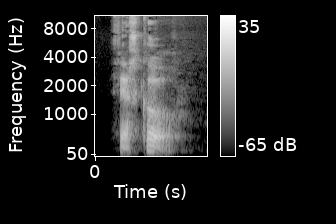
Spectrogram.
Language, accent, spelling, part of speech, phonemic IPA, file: French, France, faire corps, verb, /fɛʁ kɔʁ/, LL-Q150 (fra)-faire corps.wav
- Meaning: 1. to be at one, to be in harmony or unity 2. to be at one, to be in harmony or unity: to form a single body, to become one, to fuse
